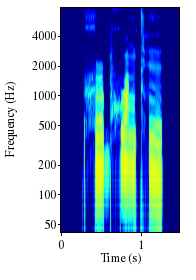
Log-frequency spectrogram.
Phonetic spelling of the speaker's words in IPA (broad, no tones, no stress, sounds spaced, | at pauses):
x ə˞ b xʷ ɑ ŋ tʰ ɪ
